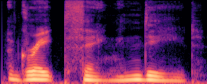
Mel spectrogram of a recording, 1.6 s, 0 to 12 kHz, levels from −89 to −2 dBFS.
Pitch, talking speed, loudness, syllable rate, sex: 115 Hz, 155 wpm, -16 LUFS, 3.5 syllables/s, male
